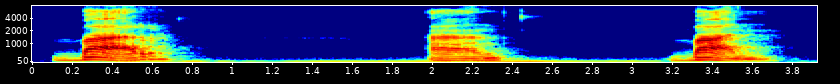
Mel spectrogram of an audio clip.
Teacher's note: So you see that it's the same sound, and the sound that I am producing is a bilabial B.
